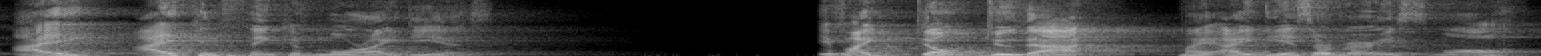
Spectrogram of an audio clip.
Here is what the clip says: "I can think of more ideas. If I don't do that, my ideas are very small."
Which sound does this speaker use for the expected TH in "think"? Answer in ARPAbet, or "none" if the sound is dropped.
TH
